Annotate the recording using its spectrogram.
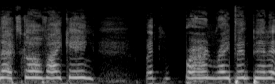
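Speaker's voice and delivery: mock, very high, high-pitched screaming cheer. Retelling cheering on top of a Connex during a race: imitating own screaming. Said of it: "Connex screaming".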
